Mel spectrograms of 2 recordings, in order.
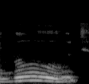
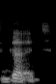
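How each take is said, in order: First: The vowel is a long oo sound. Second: The vowel is a short oo sound. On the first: The speaker calls it wrong. "We don't say good" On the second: The speaker calls it right. "It's good. whereas good, it's short"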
